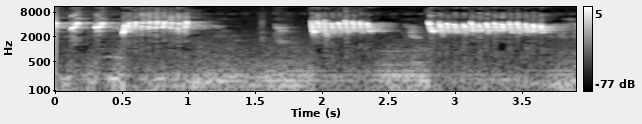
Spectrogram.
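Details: Greater green leafbird (cucak kombo) in loud, sharp 'gacor' song used as a lure and training song, natural with no added effects: three bursts of rapid, buzzy, high chattering trills, each about half a second to a second long, separated by brief pauses.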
